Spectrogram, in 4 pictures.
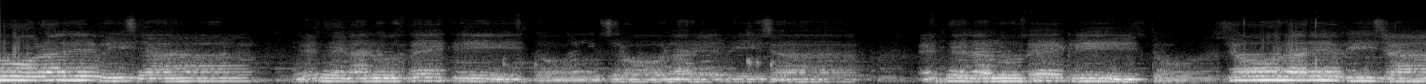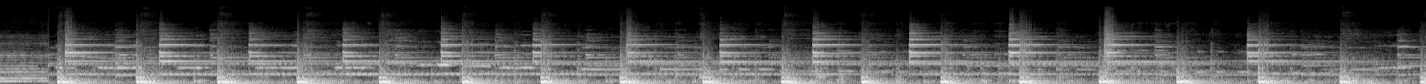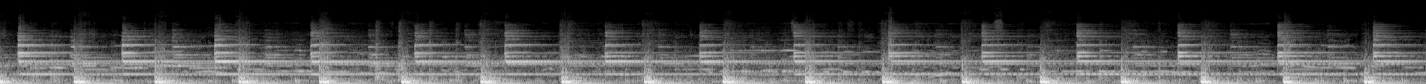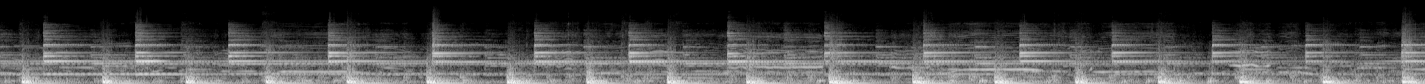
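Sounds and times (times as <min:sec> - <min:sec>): drum beating steadily: 0:03.0 - 0:08.5, 0:14.7 - 0:57.0
held ringing tones: 0:14.8 - 0:57.0.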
